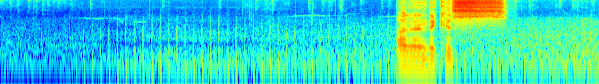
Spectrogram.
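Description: A helicopter's rotor chops steadily as it flies.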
